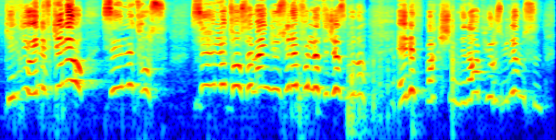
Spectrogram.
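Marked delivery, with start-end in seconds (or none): 0.1-3.7 excited. Acted. Excited plan with magic dust.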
